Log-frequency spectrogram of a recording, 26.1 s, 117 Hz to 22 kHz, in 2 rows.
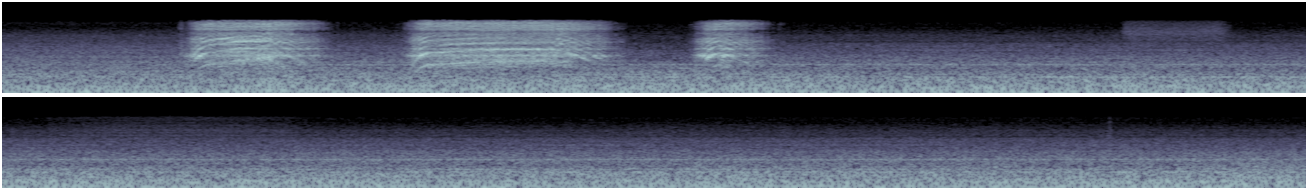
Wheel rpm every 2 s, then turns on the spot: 0, 60, 100, 20, 0, 0, 0, 0, 0, 0, 0, 0, 0.
none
